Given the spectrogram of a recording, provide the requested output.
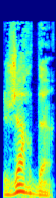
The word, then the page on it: jardin: francais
